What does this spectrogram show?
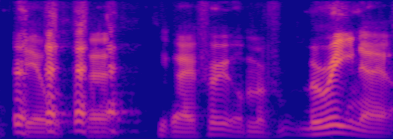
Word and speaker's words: Merino: Or Merino. I keep calling him Moreno. It's Merino, and I need to keep slapping myself in terms of the pronunciation.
